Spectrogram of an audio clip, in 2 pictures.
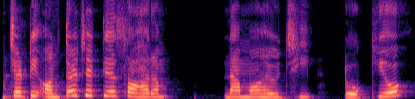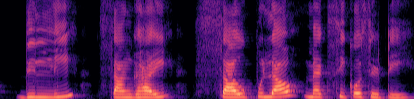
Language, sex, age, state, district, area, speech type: Odia, female, 30-45, Odisha, Puri, urban, spontaneous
